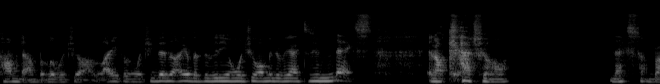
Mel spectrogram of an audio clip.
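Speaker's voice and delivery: breakneck, very fast, rattled-off patter. A reaction-video host wraps up the outro to viewers, speaking very fast. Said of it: "I be speaking so fast when I do these outros".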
